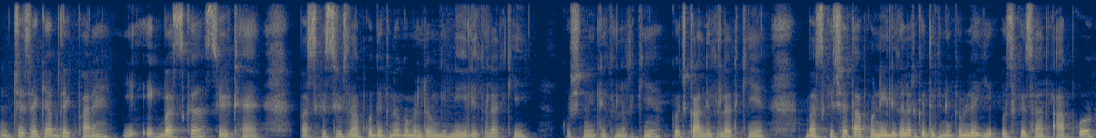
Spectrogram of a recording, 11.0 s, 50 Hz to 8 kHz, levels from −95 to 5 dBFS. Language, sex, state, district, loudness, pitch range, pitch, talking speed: Hindi, male, Maharashtra, Solapur, -33 LUFS, 105-140 Hz, 125 Hz, 255 wpm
